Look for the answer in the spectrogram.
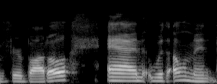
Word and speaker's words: LMNT: My most recently preferred electrolyte supplement is Element. It's spelled L M N T if you look it up. The reason that I really prefer Element is because because of the ratio of electrolytes and the saturation density of electrolytes alongside how the formula dissolves.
